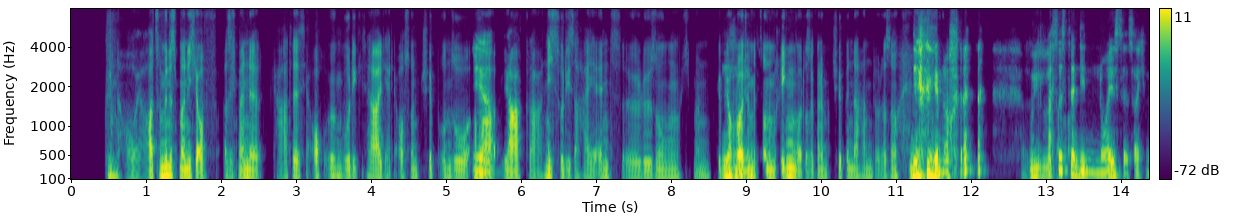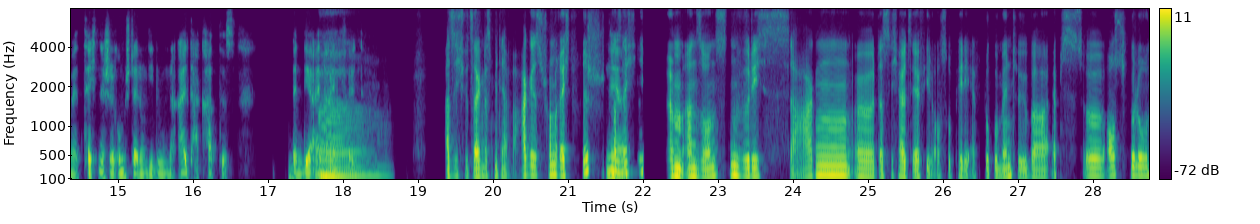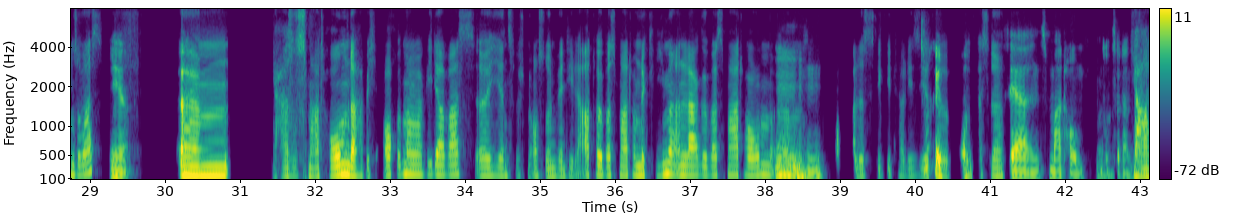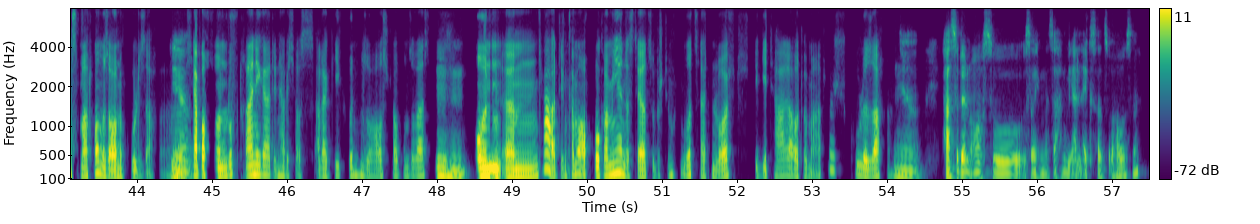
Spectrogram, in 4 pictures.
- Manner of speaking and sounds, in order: other background noise; laughing while speaking: "Ja, genau"; chuckle; drawn out: "Ähm"; unintelligible speech
- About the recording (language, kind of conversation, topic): German, podcast, Sag mal, wie beeinflusst Technik deinen Alltag heute am meisten?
